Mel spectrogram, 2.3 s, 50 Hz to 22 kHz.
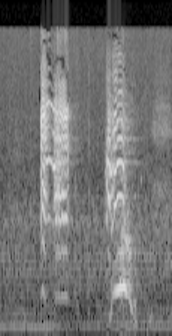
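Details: , hungry gulls being fed on January 27, 2013, giving two harsh, nasal, harmonic-rich squawks about a second apart against a low steady hum.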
